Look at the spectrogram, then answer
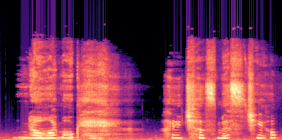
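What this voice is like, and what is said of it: Emotional, tearful voice. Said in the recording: “I told myself I wouldn't get emotional”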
